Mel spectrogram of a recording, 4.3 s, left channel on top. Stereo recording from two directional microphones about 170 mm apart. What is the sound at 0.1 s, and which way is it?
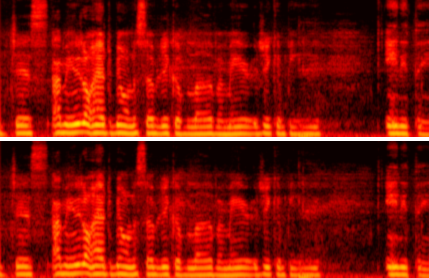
Speech, 20° left (ahead or behind).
